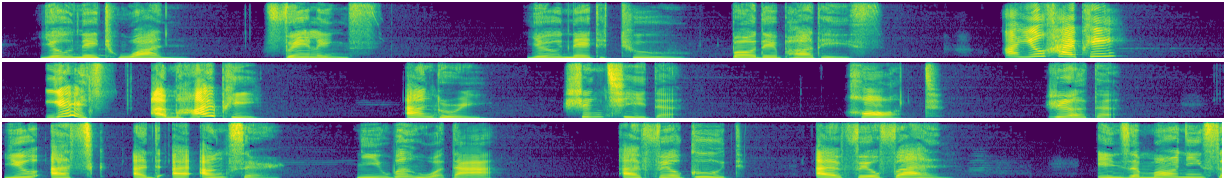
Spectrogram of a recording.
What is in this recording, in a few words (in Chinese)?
培训课件 大班中英文课件, 女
